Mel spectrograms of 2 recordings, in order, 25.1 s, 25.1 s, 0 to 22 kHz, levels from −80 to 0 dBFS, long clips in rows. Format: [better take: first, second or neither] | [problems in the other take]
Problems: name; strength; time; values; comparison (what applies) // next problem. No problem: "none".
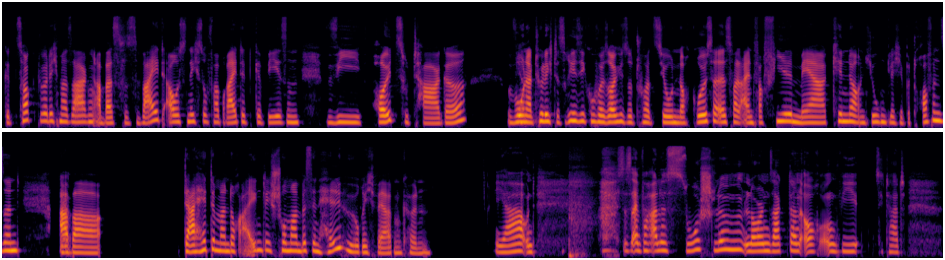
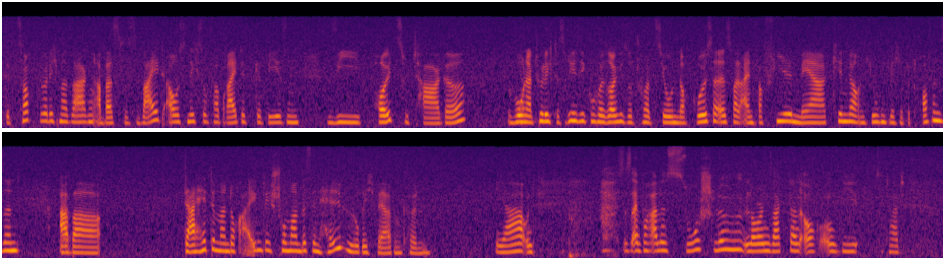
first | hiss; noticeable; throughout; 15 dB below the speech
